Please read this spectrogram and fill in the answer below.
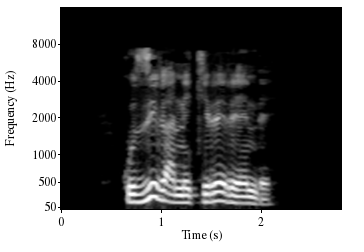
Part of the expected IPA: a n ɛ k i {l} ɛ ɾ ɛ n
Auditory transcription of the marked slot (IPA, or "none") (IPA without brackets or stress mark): ɾ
